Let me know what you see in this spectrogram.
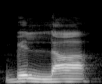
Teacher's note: یہ لفظ اللہ کے لام سے پہلے زیر آ رہا ہے تو اللہ کے لام کو ہم باریک پڑھیں گے، باللہ ہے نا، اگر پر پڑھنا ہوتا تو ہم باللہ پڑھتے، لیکن یہ باریک ہے، یہاں پہ بھی بسم اللہ میں لام باریک ہے کیونکہ اللہ کے لام سے پہلے زیر ہے۔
